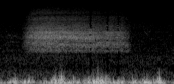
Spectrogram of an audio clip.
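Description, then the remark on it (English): A steady hushing "shh" made by putting the teeth together and blowing air through them, the sound used to ask someone to be quiet, lasting about a second, with a soft low rumble of breath and room noise underneath. “when you're gesturing for someone to be quiet, shh, that sound is the shh, shh, okay?”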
